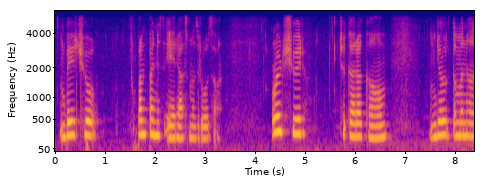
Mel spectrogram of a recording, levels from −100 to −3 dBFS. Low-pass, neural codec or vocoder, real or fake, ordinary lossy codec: 5.4 kHz; none; real; none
